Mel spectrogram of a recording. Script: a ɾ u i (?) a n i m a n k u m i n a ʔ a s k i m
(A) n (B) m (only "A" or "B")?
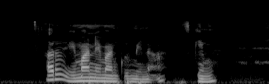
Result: B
